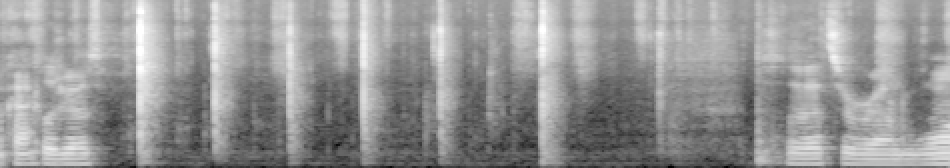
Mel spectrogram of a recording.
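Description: Cards slap down onto a tabletop one after another.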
